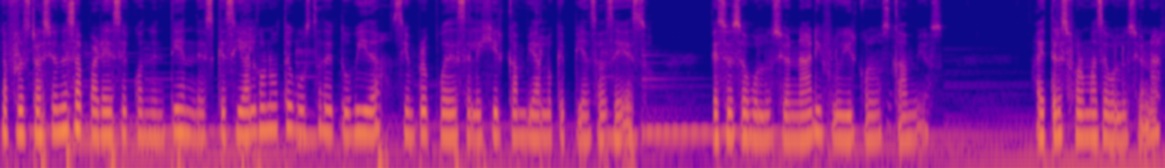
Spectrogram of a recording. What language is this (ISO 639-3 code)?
spa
